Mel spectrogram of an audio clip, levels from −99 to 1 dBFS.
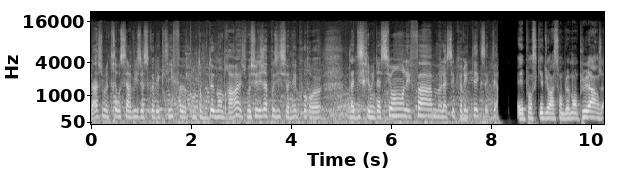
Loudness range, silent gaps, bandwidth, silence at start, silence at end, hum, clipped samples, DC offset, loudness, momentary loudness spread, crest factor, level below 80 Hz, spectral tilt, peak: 1 LU; none; 16.5 kHz; 0 s; 0 s; none; under 0.1%; under 0.1%; -18 LUFS; 6 LU; 12 dB; -34 dBFS; -4.5 dB/octave; -6 dBFS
